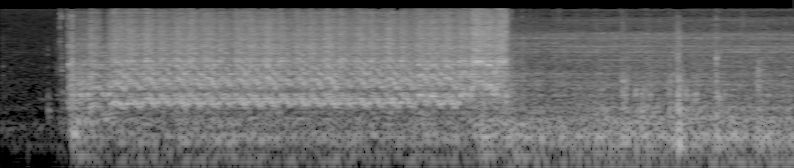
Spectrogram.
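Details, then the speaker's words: Fiero with no power reaching the fuel pump, run on fuel poured in: engine catches and runs rough and uneven for a few seconds, then sags as that fuel runs out; oil pressure gauge drops near zero; suspected bad fuel pump. "does run because that fuel runs out that's done deal notice it's down to zero now well close to it"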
